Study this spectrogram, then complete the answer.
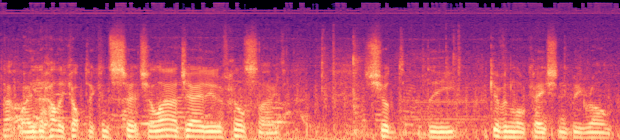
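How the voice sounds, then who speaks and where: A man's voice: mid-range voice, level tone, moderate pace. A man speaking as a police control room operator, with a businesslike, explanatory delivery. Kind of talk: brisk emergency call handling and explanation. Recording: music behind the voice.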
